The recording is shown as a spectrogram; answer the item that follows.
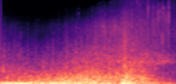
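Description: Explosion sound effect for an animated fireball logo intro: a deep rumbling blast that carries on, with hiss building to a second hit near the end before it starts to fade.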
